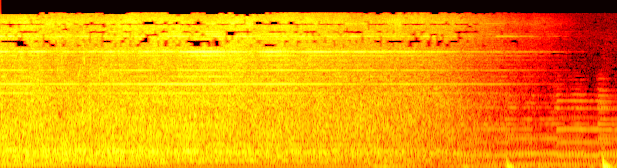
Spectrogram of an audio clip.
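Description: A helicopter's rotor roars loudly close by.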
